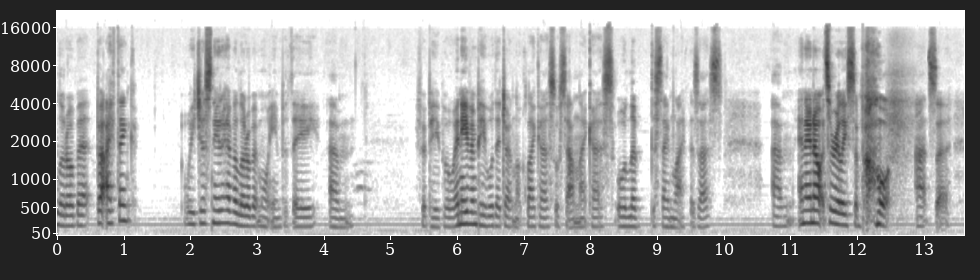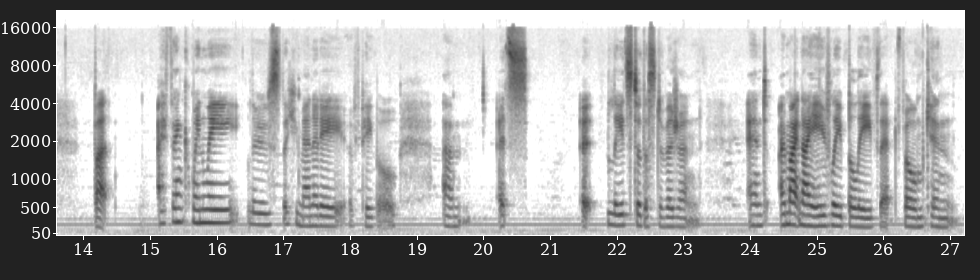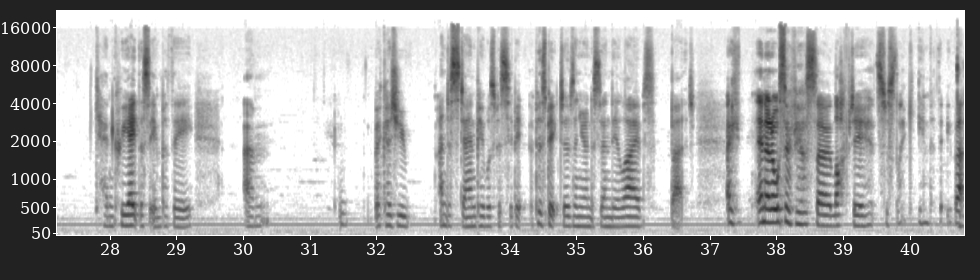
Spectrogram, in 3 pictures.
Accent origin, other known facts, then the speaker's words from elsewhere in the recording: New Zealand; But where I feel like I'm not entirely part of like my Koreans, and I feel like I'm a, you know, an Asian New Zealander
